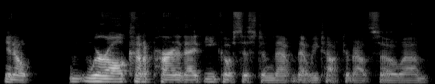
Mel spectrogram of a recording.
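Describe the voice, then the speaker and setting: Male panelist, bright tone, halting with lots of fillers. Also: lowish voice. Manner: hesitant, many fillers and restarts. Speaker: orchestra representative. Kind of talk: webinar panel talk.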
